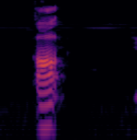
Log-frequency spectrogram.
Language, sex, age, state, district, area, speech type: Kashmiri, male, 30-45, Jammu and Kashmir, Kulgam, rural, spontaneous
